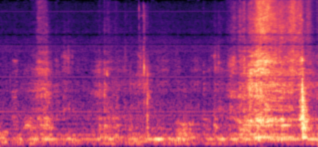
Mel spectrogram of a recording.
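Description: Faint rubbing and scraping as a wooden model airplane is handled and turned in the hands, with a louder rustle near the end.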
